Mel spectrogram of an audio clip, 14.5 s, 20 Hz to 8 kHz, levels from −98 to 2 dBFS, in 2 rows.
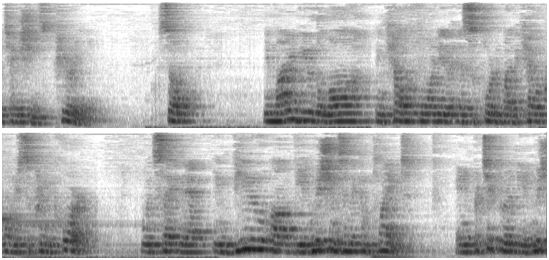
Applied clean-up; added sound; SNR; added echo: neural separator model SepFormer DNS4.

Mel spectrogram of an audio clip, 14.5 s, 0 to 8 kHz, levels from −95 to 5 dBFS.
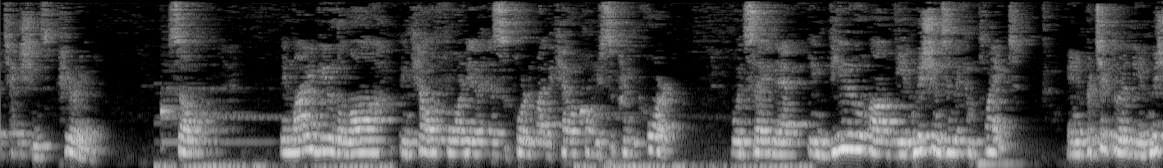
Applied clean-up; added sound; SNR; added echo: classical method WPE with log-MMSE.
